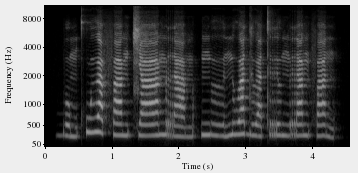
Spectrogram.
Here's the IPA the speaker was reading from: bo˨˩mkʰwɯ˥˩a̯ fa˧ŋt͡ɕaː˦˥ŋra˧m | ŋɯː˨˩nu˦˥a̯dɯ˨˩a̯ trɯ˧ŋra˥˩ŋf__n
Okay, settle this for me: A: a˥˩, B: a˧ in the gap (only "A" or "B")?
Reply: A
